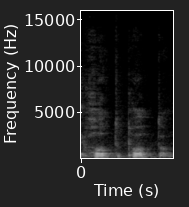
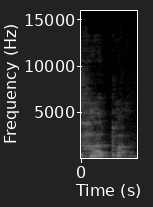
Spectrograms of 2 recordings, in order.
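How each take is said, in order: First: Hot poto as 'hotto potto', rounded oh vowels; hot poto said the katakana way; Japanese katakana pronunciation. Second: Hot pot with open 'ah' vowels; English hot pot, both vowels like ah; English short o. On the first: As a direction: add a 'to' ending to each word of hot poto. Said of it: "They say". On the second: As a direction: say hot pot as 'haht paht'. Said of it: "No one understands hot pot". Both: Shown as a demonstration.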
